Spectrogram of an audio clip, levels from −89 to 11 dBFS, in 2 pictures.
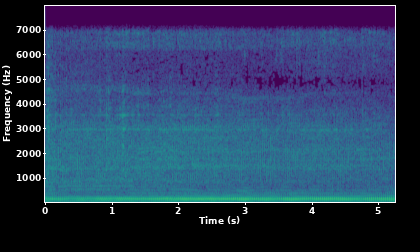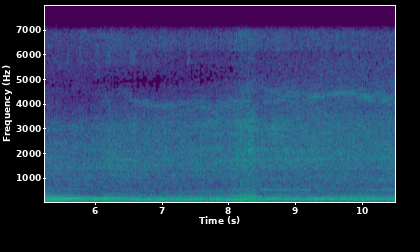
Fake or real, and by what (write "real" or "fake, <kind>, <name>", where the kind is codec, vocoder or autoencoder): real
